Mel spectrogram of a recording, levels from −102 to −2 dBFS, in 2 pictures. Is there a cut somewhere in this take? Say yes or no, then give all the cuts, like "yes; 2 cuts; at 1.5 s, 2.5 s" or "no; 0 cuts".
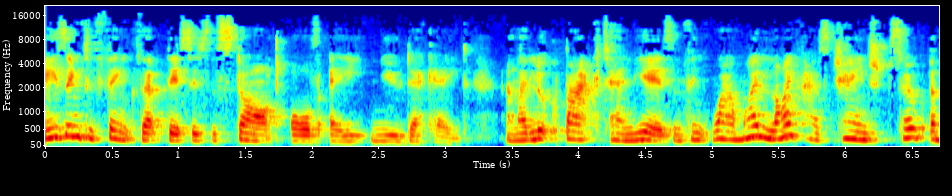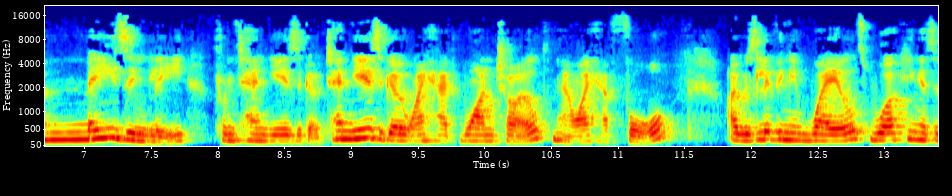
no; 0 cuts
